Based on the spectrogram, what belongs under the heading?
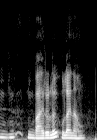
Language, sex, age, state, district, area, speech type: Assamese, male, 30-45, Assam, Biswanath, rural, spontaneous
